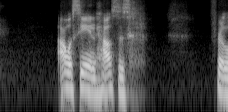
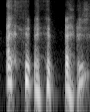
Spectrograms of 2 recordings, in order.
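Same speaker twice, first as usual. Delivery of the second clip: laughing; 8 semitones higher than usual. Real, not acted. Laughing at cartel joke.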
